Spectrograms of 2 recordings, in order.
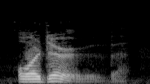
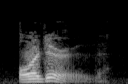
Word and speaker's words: Hors d'oeuvre: Hors d'oeuvre. H-O-R-S. And the last part is spelled D apostrophe O-E-U-V-R-E. Hors d'oeuvre. – Hors d'oeuvre 在法文里的意思是主菜以外的食品。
